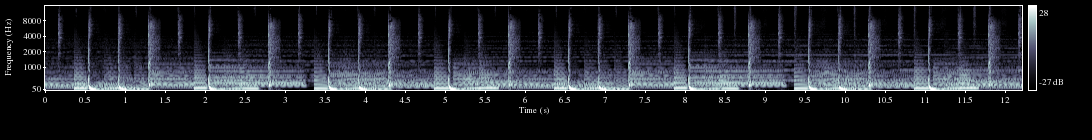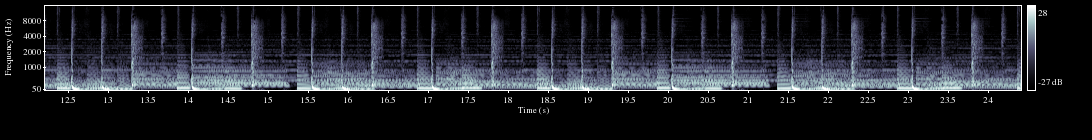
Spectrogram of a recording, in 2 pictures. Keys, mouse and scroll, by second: 4.1 click, 6.7 click, 8.1 click, 12.1-13.6 drag, 14.7-17.1 drag, 19.9 shift+Left, 21.7 space.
